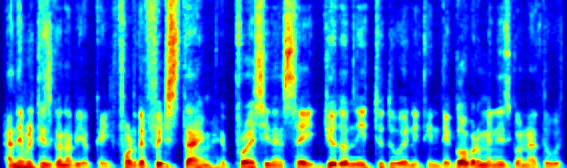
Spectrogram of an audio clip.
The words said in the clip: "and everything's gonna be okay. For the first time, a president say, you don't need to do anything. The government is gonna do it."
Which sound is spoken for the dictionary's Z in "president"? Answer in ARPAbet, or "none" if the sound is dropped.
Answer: S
